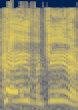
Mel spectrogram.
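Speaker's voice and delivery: calling out, pitched way up. Retelling an imagined scene of Goku interrupting Vegeta's cooking show, in Goku voice. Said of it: "And Goku's like".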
